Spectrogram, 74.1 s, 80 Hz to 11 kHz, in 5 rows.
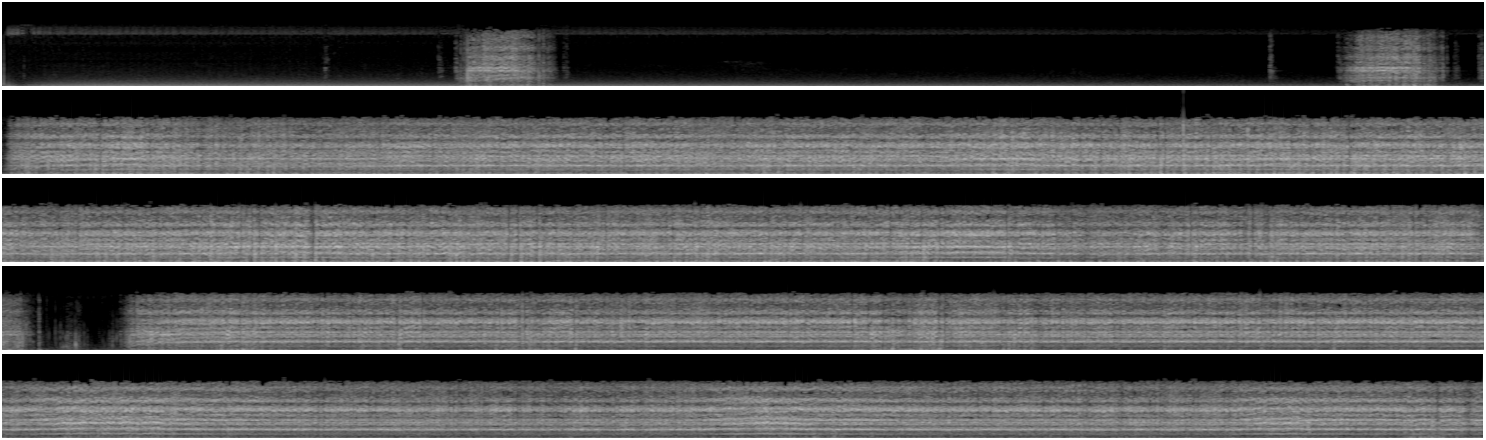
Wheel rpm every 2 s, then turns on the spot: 0, 0, 30, 0, 0, 0, 40, 100, 160, 160, 160, 170, 160, 160, 160, 160, 160, 160, 160, 160, 160, 150, 50, 160, 160, 160, 160, 160, 160, 160, 160, 160, 160, 160, 160, 160, 160.
none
